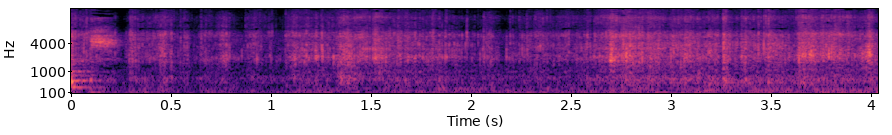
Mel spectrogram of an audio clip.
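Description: Clear plastic packaging of a prefilled flush syringe crinkling as it is handled in gloved hands, louder about three seconds in.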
